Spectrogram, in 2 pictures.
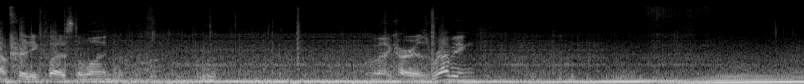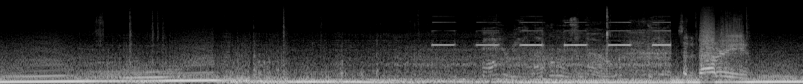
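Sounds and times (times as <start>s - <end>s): car engine accelerating: 1.3s - 16.0s
repeating electronic beep: 12.4s - 14.8s.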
